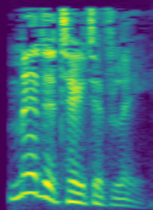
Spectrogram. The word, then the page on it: meditatively: British English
